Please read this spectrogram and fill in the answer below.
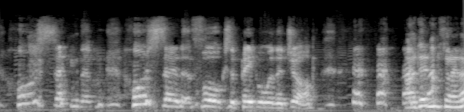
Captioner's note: laughing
